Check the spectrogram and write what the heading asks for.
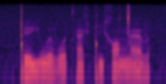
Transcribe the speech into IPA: ǃ e j u ə̯ v o ə̯ t̪ʰ æ x ǃ i x ɒ ŋ͡ǀ æ v

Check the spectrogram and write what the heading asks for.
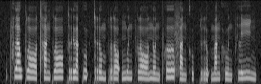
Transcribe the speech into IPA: pʰ l a˥˩ w k l ɔː˩˦ tʰ a˨˩ ŋ k l ɔː˧ k r ɯ˩˦ a̯ k u˦˥ ʔ t r o˩˦ m p r ɔ˨˩ ʔ ŋ u˨˩ n pʰ l ɔː˩˦ n o˨˩ n pʰ ɤː˥˩ f a˩˦ n kʰ u˨˩ k̚ p r u˨˩ ʔ m a˦˥ ŋ h u˩˦ n pʰ l iː˥˩ ŋ

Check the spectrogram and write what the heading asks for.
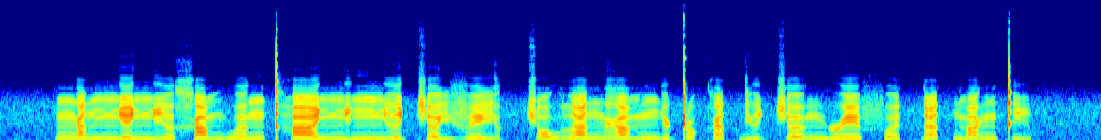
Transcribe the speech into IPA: ŋ a˨˩˨ n ɲ ɛ˧ ɲ i˨˩˦ ə̯ x a˨˩ m w əː˧ ŋ t̪ʰ aː˨˩ ɲ i˧ ŋ ɲ ɨ˧˥ ə̯ c ə˨˩˨ j v e˧ j ə˦˥ k̚ c ɔ˨˩ w l a˧˥ n ɣ a˨˩˦ m ŋ i˧ ə̯ ʈ ɔ˧ k a˨˩ t̚ j ɨ˧ c əː˨˩˨ ŋ ɹ e˧ f əː˨˩ t̚ ɗ a˨˩ t̚ m a˧˥ ŋ t̪ i˨˩ p̚

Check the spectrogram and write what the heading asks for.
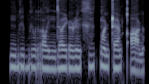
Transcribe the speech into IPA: m b i b i u̯ r ɔ i̯ n d œ i̯ ɽ ʉ ɭ ĩ x ɛ̤ k͡p ɔ̃ ɳ ʈ ɛ ɳ qʼ ɑ ɳ

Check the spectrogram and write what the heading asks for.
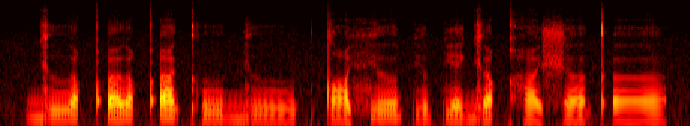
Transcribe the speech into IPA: ɡʲ uː˧ qʼ u˧ qʼ ə˦ kʼ u˦ bʲ u˦˨ | tˤ ʌ˨ fʲ ʊː˦ pʲ ʊ˨ pʲ ɛ˧ ɡʲ ʊ˦ qʰ ə˨ ʃ ʌ˨˦ kʼ ʌː˨

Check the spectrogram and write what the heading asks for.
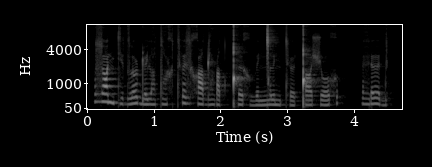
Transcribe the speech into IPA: z ɒ nʲ tʲ ɒ d l o ɖ ɘ lʲ ṳ tˤ o̤ x tʰ ɘ z x o dˤ o̤ ɽ ɨ tˤ ǃʰ ɘ x ṳ e̯ ŋ͡ǀ ɨ nʲ tʰ ø ǃ ɒ ʃ o x | ɛ̤ ɾ ɘ d

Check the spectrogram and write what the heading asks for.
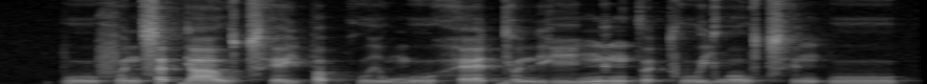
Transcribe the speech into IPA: p uː˨˩ f ɵ˨ n s ɐ˥ t̚ j aː˨˧ w t͡sʰ e˨˥ j p ɐ˥ p̚ kʷʰ iː˨˩ w m uː˨˥ h ɛː˨˥ t̚ j ɵ˨˩ n j iː˨˧ ŋ ɪ˥ ŋ t̪ ɵ˨˥ t̚ k uː˨˩ j w o˨˥ w t͡sʰ ɪ˨ ŋ p uː˥

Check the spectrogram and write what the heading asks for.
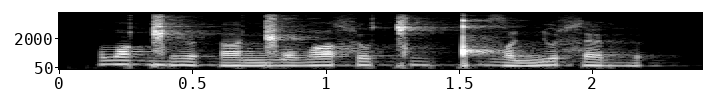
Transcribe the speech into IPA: ðˤ e˥ ɡ͡ǁ ə˥˩ | a˩ ŋ͡ǁ ʉ˩ ðˤ a˧ ɬ o˧ ǀ o̤˥˩ ǃ i̤˥˩ zˤ ə˩ ɲ o˥ ɬ æ˧ ɾ ə̤˥˩

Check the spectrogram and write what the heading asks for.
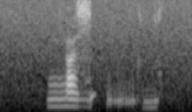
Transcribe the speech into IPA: ŋ a z ʔ ṵ d

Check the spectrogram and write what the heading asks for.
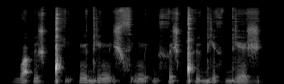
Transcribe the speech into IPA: b ɒ ʔ ʉ ʒ ǃʰ ḭ ʔ n ə bʲ e n ḛ ʒ s ḭ m ḛ b θ ə ʒ ǃʰ ʉ bʲ e θ bʲ ɛ ʒ

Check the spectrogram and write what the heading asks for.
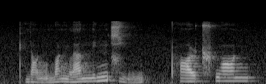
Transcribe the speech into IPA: pʰ j ɑ̰˨˩ ŋ n̪ ɑ˥˩ ŋ l a˥ n i˥ ŋ ɕ ḭ˨˩˦ ŋ | pʰ ɑ˥ ʊ̯ ʈ͡ʂʰ w ɑ˥ ŋ

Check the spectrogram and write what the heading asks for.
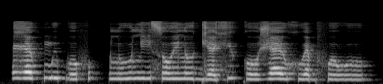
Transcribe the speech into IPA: ɣ æ˧ kʷ m ɨ˧ b o˨ f | l u˨˦ l i˧ s o˧ ɪ̯ l ʊ˧ ɡʲ æ˨ xʲ ʊ˦ k o˨ ʒ æ˧ ə̯ xʷ æ˨ b f ʊ˨ w u˨

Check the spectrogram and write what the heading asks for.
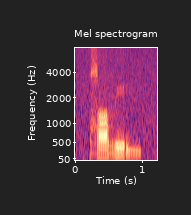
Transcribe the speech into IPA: zˤ ɑ v e ɾ i

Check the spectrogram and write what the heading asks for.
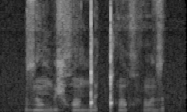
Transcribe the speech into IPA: z õ ŋ ṵ ʒ χ õ ŋ͡ǃ ɨ ǃʰ õ χ h õ z

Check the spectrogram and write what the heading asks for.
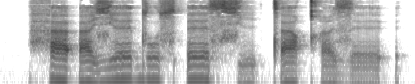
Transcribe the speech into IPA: h æ˦ ʔ æ˧ ʑ eː˦ d uː˦ s ʔ eː˦ s ɕ iː˨ ʔ tʼ æ˧ qʰ i˨ z e˨ ʔ

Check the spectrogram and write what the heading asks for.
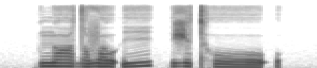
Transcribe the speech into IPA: n ɔː dˤ ə v oː ʔ i | ʒ ɪ tʰ oː ʔ

